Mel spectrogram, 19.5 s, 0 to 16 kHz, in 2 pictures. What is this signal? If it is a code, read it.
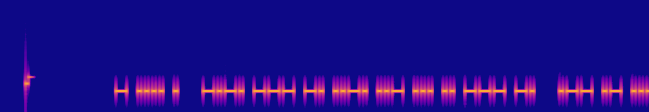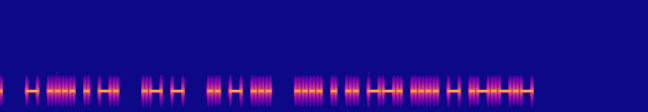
Morse code, heard as a keyed tone, about 22 wpm, 700 Hz. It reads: THE CONFUSION WAS THEN AT ITS HEIGHT.
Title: Sentences from Top 1600 Words 22wpm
